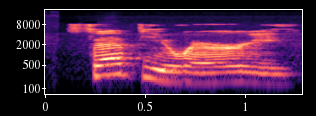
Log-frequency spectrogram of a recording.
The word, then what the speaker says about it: February: Someone reached out and said that I stressed the R in February too much, and the correct way to pronounce it is February.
